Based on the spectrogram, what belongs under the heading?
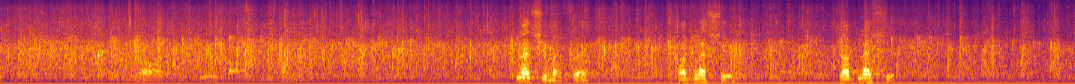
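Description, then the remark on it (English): A church audience applauds in a steady, dense wash of clapping that runs throughout, welcoming people who have come down to the front to be prayed with, while a man speaks briefly over it several times. “Let's give them a welcome, church, shall we?”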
